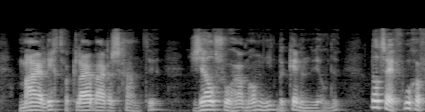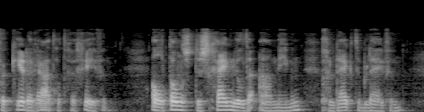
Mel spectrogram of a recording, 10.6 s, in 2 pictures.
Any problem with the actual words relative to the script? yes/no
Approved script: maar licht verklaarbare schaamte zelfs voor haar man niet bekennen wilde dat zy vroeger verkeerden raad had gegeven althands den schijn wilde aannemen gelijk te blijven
no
